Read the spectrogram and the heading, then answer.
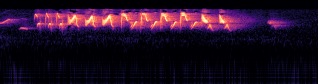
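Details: Loud, varied twittering from an American goldfinch: a continuous two-second string of quick, high, sliding notes, ending with a short separate chirp.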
